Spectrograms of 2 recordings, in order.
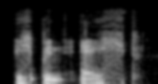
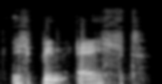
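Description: Both takes have the same delivery.

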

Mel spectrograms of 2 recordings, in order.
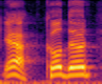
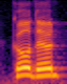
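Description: First: Louder, higher, pointedly dismissive; asshole-ish. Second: Higher, mildly snide brush-off; kind of dickish. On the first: Passenger making sure the driver catches on, openly dickish. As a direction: lay the fake approval on thick, like an asshole. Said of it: "be kind of an asshole about this". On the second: Passenger answering the driver's company story, mildly dickish. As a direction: brush him off with a slightly dickish lift. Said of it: "kind of dickish". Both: Retold or imitated.

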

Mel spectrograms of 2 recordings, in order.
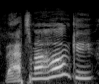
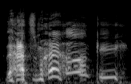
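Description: First: Higher, louder triumphant announcement; proud catchphrase shout. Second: Much higher, slow, drawn-out "That's my honky"; slow high catchphrase. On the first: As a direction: claim your bag with a proud shout. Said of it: "That's how my catchphrase is gonna work". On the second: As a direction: stretch every word up high, laughing. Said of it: "That's gonna be my catchphrase". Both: Pretend.

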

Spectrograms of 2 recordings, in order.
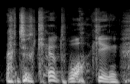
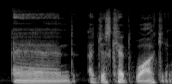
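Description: First: Laughing and higher. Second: Said in the usual way. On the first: Real, not acted. Laughing as he retells his desert walk. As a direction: chuckle through the words. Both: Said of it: "Forrest Gump at Burning Man".

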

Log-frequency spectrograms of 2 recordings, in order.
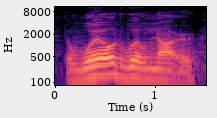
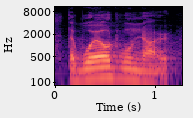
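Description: First: The world will know, slower and louder, every word leaned on; emphatic repeat. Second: Said in the usual way. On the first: Shown as a demonstration. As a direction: drive it home the second time.

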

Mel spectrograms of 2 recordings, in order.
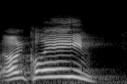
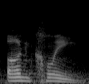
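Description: First: High, loud town-crier call; acted warning shout. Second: Said in the usual way. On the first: Leper warning the townspeople, shouted. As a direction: shout it out to clear the street. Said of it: "they had to shout". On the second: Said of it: "let people know".

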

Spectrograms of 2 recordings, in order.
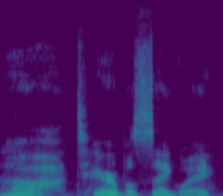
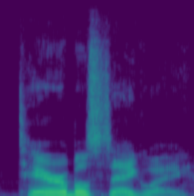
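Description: First: Whispered under his breath. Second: Said in the usual way. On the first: Real, not acted. Podcaster mocking his own clumsy segue, whispering. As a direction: mutter it as a private aside.

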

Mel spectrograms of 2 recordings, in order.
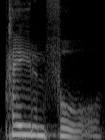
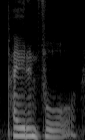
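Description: First: "Paid in full" said slowly, leaning hard on "paid"; stamped slow. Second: "paid in full" echoed much softer, "paid" still leading. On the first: Preacher reading the stamp aloud, slow and weighty. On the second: Preacher echoing the stamp to himself, softly. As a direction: let "paid in full" fall away to a hush. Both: Shown as a demonstration. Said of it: "this word right here".

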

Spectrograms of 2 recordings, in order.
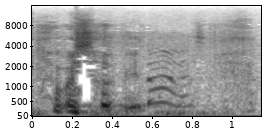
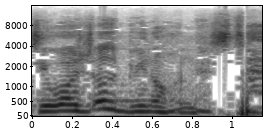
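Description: First: Higher and softer, through a laugh; amused half-laughing retake; laughing repeat. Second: Said in the usual way. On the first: Shown as a demonstration. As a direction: let the laugh carry the words.

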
